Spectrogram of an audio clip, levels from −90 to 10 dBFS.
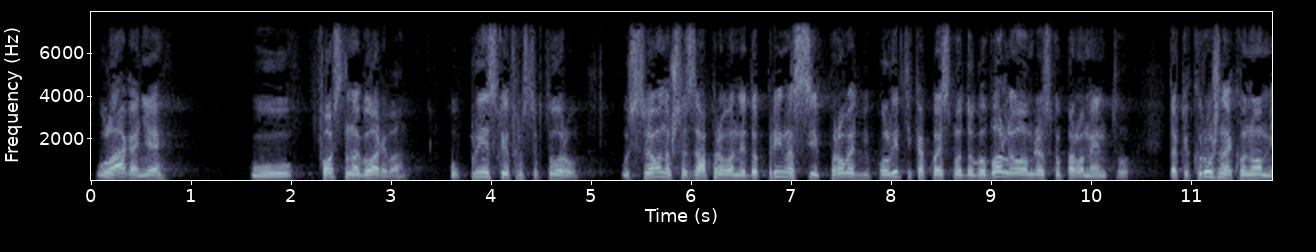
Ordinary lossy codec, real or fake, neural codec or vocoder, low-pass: none; real; none; 7.2 kHz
